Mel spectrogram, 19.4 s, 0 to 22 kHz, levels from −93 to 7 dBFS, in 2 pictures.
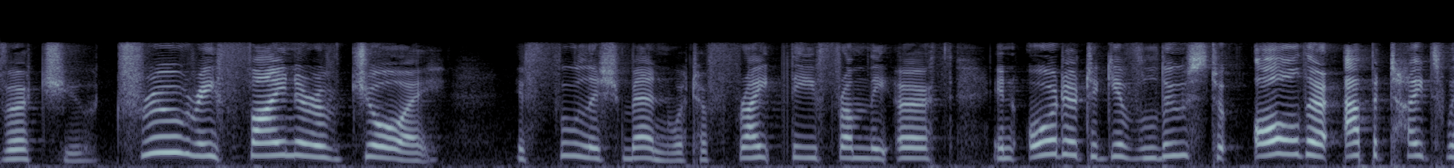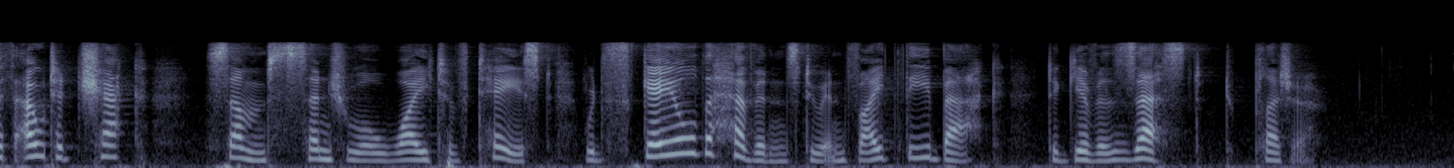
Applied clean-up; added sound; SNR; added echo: none; none; none; none.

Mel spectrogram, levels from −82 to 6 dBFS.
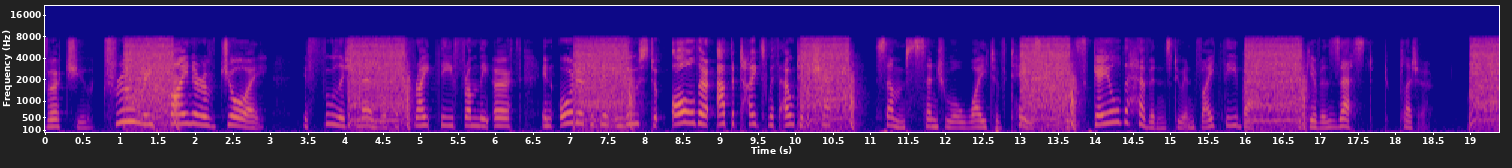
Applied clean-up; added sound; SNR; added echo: none; Drill; 2 dB; none.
